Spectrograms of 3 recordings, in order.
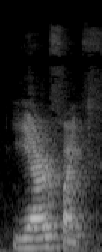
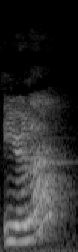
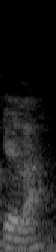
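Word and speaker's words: Iarla: scary i would say the first name is pronounced yar fight nearly it's irla you're okay so the eye aor is ear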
